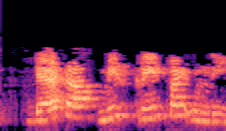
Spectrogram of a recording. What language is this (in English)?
Telugu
